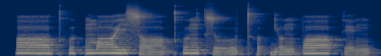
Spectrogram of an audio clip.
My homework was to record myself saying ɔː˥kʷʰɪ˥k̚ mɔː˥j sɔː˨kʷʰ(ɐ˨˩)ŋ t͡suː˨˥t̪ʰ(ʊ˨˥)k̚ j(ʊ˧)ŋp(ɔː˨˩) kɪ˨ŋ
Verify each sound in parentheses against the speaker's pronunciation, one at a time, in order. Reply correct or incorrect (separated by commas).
incorrect, incorrect, correct, incorrect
